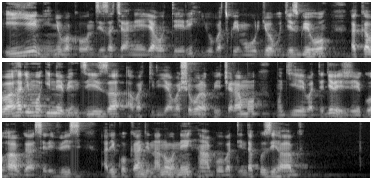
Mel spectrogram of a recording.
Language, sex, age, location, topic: Kinyarwanda, female, 25-35, Nyagatare, finance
